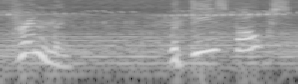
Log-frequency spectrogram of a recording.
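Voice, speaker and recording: An actor playing an eager, wry young outlaw in an Old West video game. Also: male voice, very high voice, huge pitch swings, slow, over music, heavily acted. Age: young adult. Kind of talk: naturalistic video game acting.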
